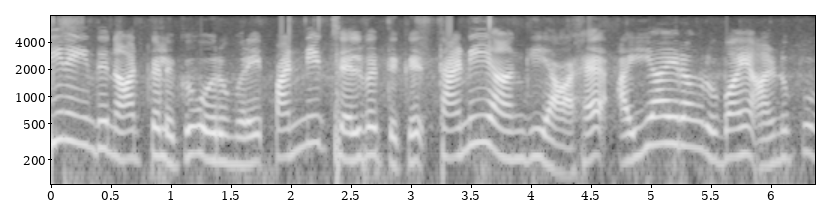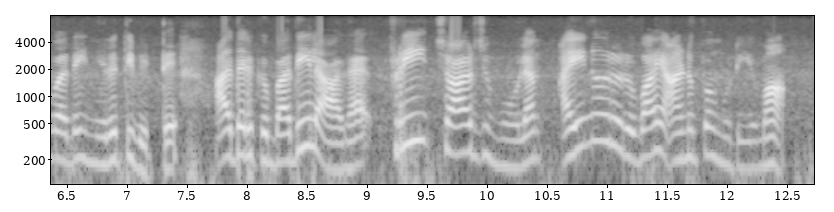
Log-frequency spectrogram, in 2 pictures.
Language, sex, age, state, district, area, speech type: Tamil, female, 18-30, Tamil Nadu, Namakkal, rural, read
